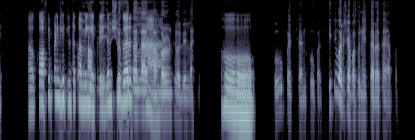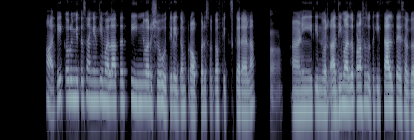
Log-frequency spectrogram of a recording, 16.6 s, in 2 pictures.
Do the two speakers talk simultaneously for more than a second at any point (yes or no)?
yes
